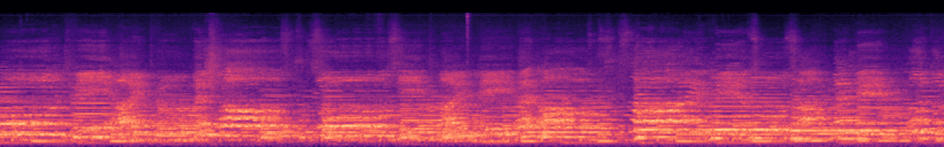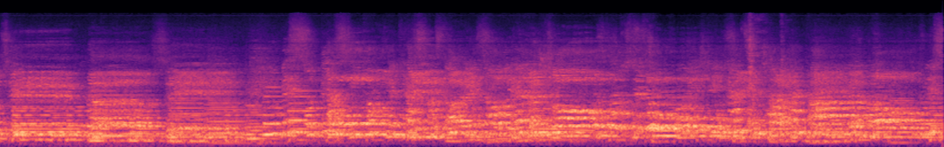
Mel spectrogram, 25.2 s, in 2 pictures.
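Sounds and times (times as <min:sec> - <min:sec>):
mixed choir singing a schlager quodlibet: 0:00.0 - 0:25.1.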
